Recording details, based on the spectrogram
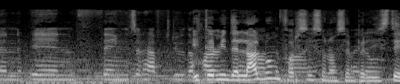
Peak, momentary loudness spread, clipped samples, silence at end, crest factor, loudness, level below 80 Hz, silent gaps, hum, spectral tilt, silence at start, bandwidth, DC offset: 0 dBFS; 11 LU; under 0.1%; 0 s; 18 dB; -18 LUFS; -36 dBFS; none; none; -5 dB/octave; 0 s; 13.5 kHz; under 0.1%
